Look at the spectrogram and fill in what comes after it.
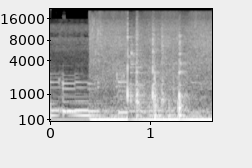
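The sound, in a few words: onions cooking in meat oil with spices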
